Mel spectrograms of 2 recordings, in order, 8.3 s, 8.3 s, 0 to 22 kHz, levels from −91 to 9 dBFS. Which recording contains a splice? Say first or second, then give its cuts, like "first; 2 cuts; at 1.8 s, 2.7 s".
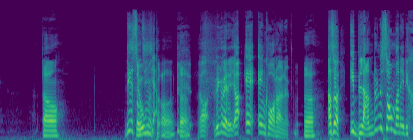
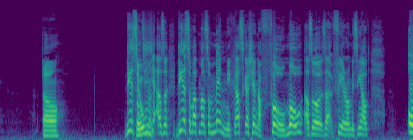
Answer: first; 2 cuts; at 3.1 s, 6.5 s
